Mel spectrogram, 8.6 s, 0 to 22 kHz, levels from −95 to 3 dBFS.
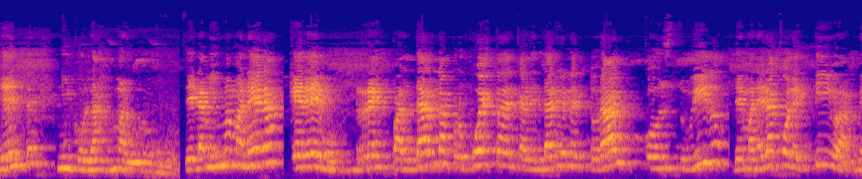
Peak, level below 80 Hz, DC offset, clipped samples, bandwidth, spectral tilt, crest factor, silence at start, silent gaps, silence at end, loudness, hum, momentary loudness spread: -2 dBFS; -64 dBFS; under 0.1%; under 0.1%; 12.5 kHz; -3 dB/octave; 16 dB; 0 s; none; 0 s; -18 LUFS; none; 9 LU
